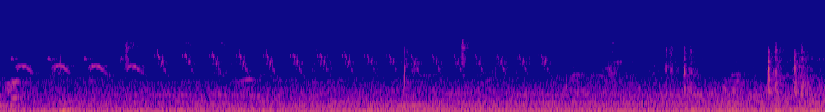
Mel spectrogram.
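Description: Songbird singing a long run of quick, repeated downward-sliding notes, about five a second, followed by a few separate short chirps, over a steady low background rumble. A brief low thump sounds about half a second in.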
